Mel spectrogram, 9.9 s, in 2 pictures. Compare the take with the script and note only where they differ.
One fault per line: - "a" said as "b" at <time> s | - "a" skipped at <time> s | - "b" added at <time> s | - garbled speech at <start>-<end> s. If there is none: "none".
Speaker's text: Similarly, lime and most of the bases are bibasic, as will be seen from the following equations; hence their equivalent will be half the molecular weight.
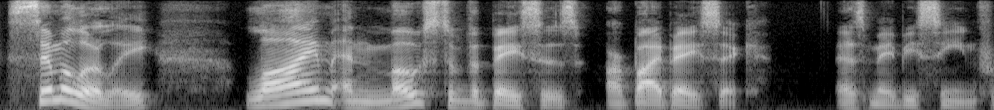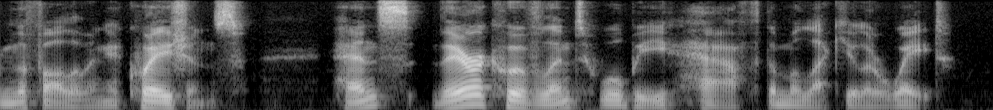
- "will" said as "may" at 4.4 s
